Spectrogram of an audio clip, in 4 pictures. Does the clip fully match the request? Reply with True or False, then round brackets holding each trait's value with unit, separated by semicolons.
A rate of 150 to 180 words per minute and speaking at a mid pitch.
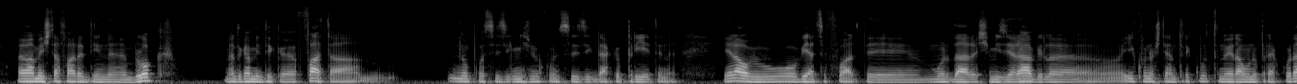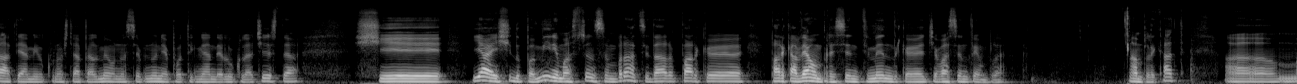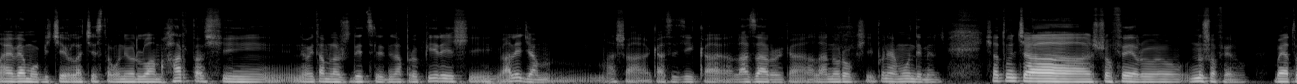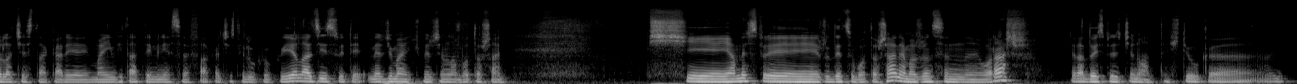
False (170 wpm; 125 Hz)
